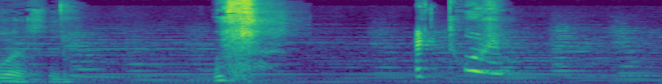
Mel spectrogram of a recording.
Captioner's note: laughs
